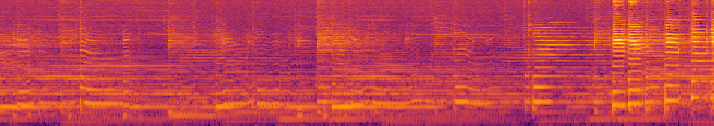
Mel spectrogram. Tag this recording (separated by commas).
Music, Sitar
